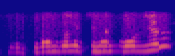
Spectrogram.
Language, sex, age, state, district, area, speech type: Assamese, male, 18-30, Assam, Charaideo, rural, conversation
